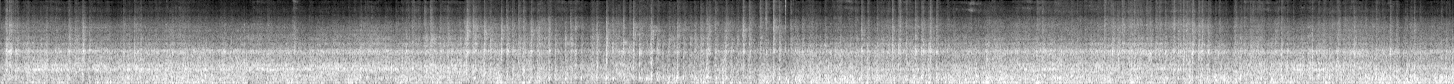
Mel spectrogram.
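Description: Passenger train coach running at speed, with steady rolling noise from wheels on the rails and wind, heard from an open window, and light clicks of wheels passing over rail joints.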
